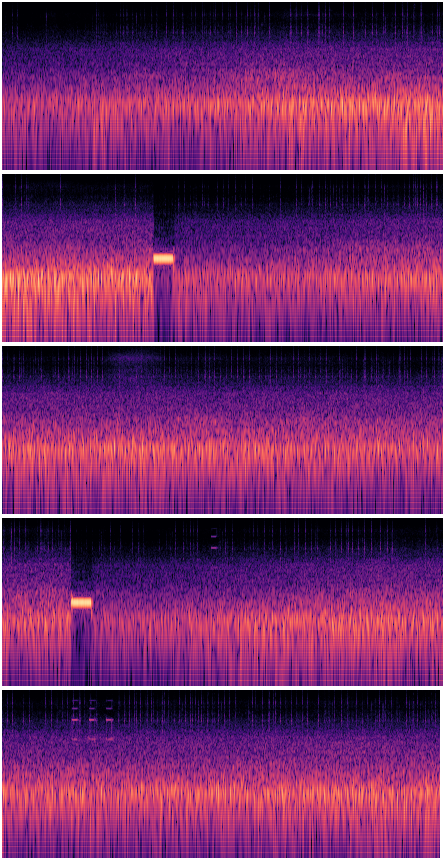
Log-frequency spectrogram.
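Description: Steady road and engine noise inside a car cabin at highway speed. Two short single-pitch beeps come about eight seconds apart: the on-hold tone of an OnStar call playing over the car's speakers.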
